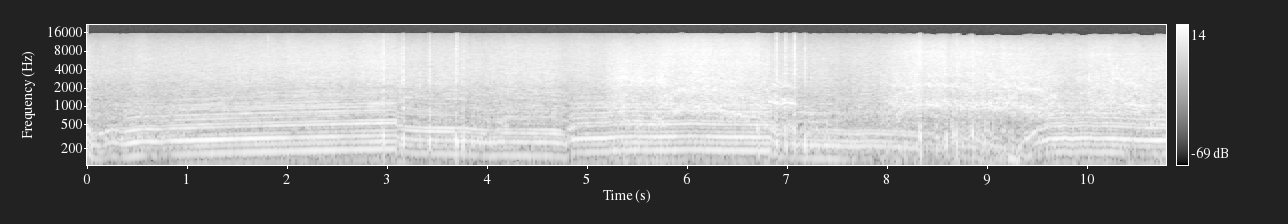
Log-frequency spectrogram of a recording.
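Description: Tyres hiss and spray over a wet track.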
